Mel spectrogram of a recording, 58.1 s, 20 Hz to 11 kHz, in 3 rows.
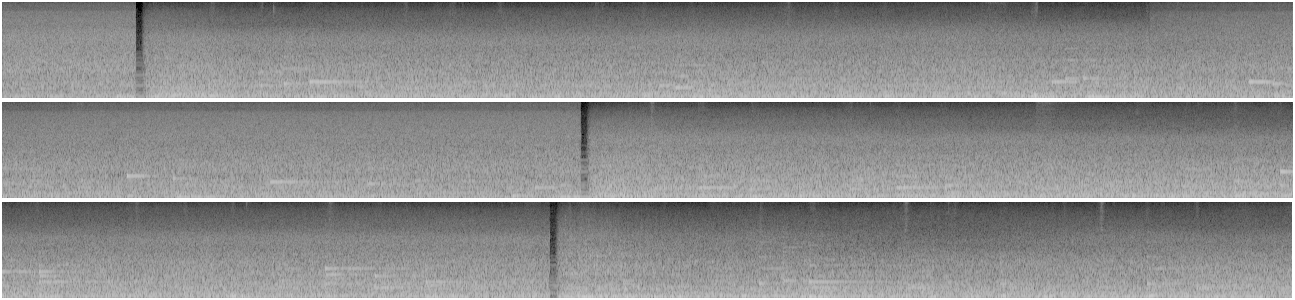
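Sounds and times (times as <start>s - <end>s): soft music of held notes: 0.0s - 58.0s
waterfall rushing: 0.0s - 58.0s.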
